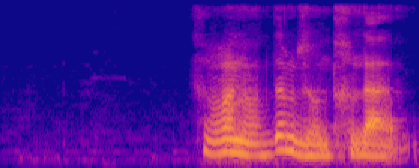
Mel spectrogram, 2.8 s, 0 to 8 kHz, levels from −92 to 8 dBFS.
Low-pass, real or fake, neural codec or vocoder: 7.2 kHz; fake; codec, 16 kHz in and 24 kHz out, 1.1 kbps, FireRedTTS-2 codec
